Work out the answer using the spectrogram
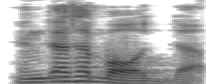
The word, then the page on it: e ndata bodda: dialettale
